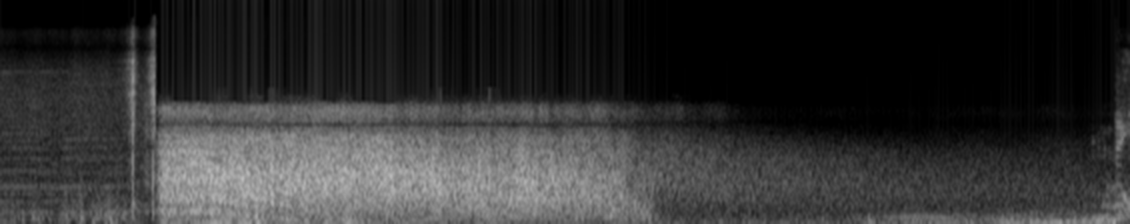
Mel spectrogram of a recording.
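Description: Model rocket's solid-propellant motor igniting with two quick pops about a second in, then a loud rushing hiss as it burns for about three and a half seconds before dropping away as the rocket climbs.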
